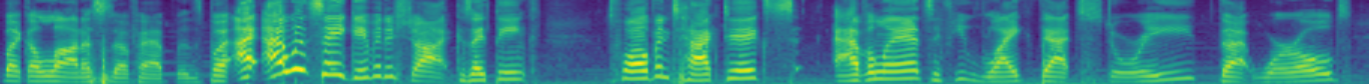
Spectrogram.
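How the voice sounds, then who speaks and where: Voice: medium pitch, a bit bright, clean tone, no room sound. A streamer in a casual stream chat who rambles and corrects herself mid-sentence. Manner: chatty, rambling, self-correcting.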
